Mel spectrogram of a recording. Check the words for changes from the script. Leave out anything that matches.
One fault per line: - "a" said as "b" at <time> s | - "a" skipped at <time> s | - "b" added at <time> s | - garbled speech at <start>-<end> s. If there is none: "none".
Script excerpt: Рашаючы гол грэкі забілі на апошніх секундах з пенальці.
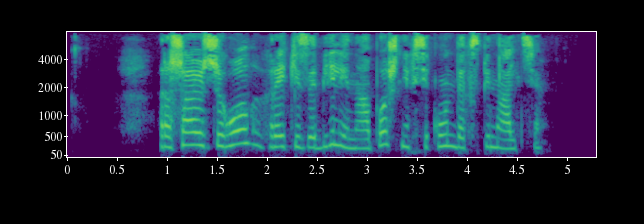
none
